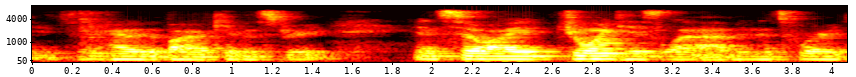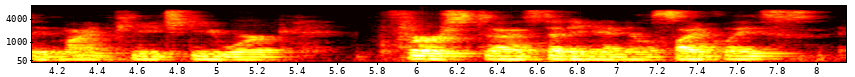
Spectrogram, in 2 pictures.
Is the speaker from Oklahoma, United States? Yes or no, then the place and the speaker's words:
yes; Edmond, Oklahoma, United States; moved away; I'm originally from Edmond, Oklahoma. Was born and raised there, a Oklahoman at heart.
